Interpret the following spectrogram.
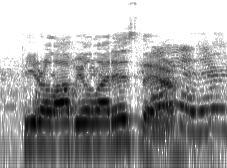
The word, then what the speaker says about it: Laviolette: How do you say Laviolette.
